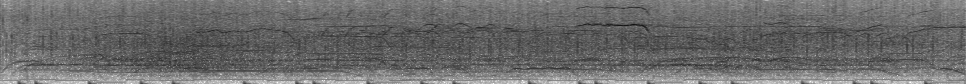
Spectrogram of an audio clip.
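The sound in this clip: Audience applause and cheering with scattered whoops greet a contestant on a horror trivia game show, a dense, loud, steady wash of clapping lasting throughout over a pulsing low beat.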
